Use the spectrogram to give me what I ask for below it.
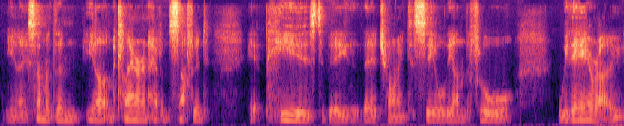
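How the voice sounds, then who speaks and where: Husky low-voiced podcast co-host. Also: male voice, fairly bright tone. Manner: hesitant, many ums and you-knows. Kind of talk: casual motorsport discussion.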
